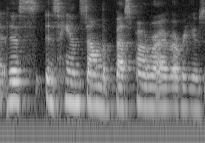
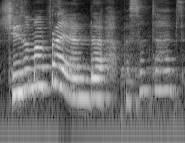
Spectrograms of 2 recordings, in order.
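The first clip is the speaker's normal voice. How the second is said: higher-pitched, hammed-up Italian accent; 5 semitones higher than usual. Shown as a demonstration. Vlogger griping about her best friend, mock Italian accent. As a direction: play up a sing-song Italian accent. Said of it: "I can do an Italian accent".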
